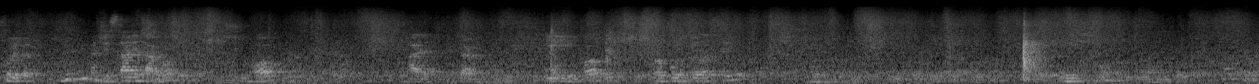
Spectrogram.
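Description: A man calls out instructions in a large echoing hall.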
